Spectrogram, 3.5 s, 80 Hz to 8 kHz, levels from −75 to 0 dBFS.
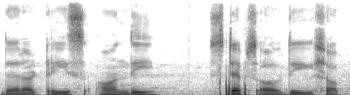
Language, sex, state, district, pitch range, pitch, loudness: English, male, Karnataka, Bangalore, 115-125 Hz, 115 Hz, -21 LUFS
